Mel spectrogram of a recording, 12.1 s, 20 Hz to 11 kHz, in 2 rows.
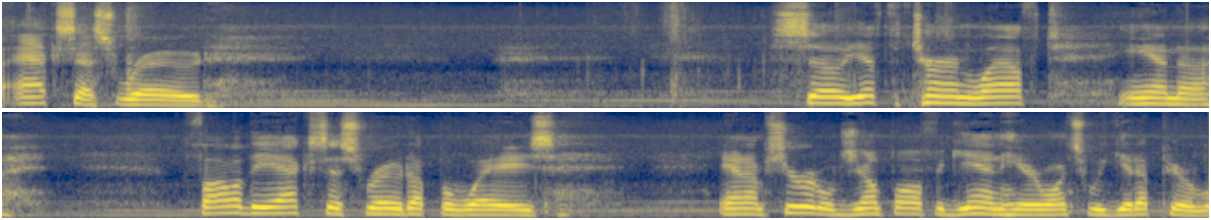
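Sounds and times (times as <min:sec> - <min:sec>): footsteps on gravel: 0:00.0 - 0:01.4, 0:02.5 - 0:06.2
faint low hum: 0:00.0 - 0:12.0.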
